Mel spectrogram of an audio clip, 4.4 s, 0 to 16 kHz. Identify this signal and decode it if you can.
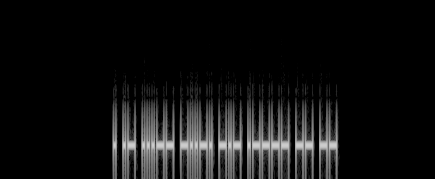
Morse code, heard as a keyed tone, about 50 wpm, 700 Hz. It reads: EA3/K1MM
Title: Call Signs - 50wpm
